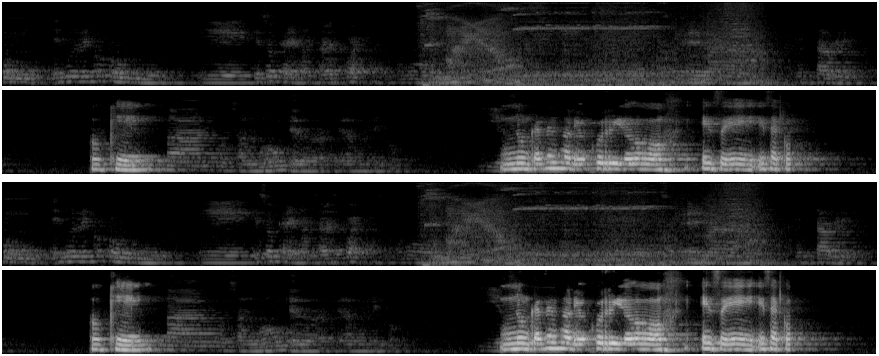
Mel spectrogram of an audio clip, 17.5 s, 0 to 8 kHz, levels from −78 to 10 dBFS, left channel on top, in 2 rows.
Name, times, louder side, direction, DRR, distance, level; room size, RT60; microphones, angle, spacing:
voice 1, 0.0-1.6 1.9-4.6 6.1-8.5 9.6-12.7 13.5-14.7, equal, 40° right, 4.9 m, -46 dB
sound 1, 4.1-8.0, left 1 dB, 5° left, 2.6 m, -44 dB
voice 2, 9.6-10.2 13.7-16.6, right 4 dB, 55° right, 0.5 m, -16 dB
18.5 x 8.2 x 5.8 m
head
